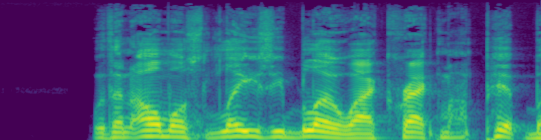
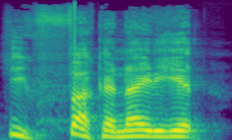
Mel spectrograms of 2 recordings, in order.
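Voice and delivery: louder, higher angry insult; whip-like rebuke; 5 semitones higher, 5 dB louder than usual. A narrator's reading. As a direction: lash out angrily at a sibling. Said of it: "his voice like a whip".

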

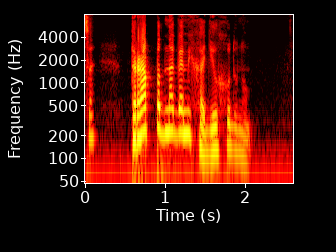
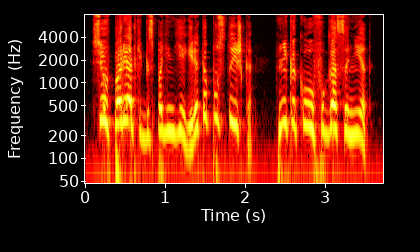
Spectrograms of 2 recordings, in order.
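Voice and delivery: high, eager subordinate voice; reporting soldier; 7 semitones higher, 3 dB louder than usual. Acted. Soldier tells commander the tripwire is a dummy, high-voiced report. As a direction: report up to your officer in a raised pitch.

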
